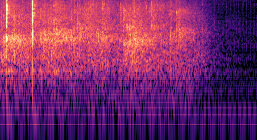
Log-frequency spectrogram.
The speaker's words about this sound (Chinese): 哈利路亚！拍手荣耀归给上帝。阿门！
